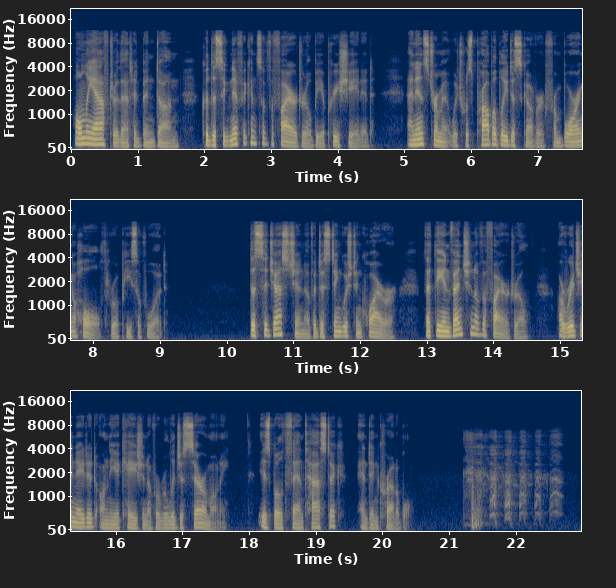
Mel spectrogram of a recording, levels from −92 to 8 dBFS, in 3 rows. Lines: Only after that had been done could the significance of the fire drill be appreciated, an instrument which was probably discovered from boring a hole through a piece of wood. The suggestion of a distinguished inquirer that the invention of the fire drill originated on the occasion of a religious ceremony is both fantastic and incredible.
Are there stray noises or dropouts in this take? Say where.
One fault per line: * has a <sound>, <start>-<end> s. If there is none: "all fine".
* has a laugh, 21.2-22.8 s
